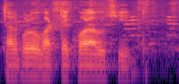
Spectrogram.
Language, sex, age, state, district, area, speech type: Bengali, male, 30-45, West Bengal, Darjeeling, urban, spontaneous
